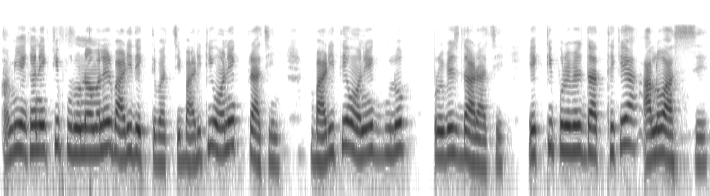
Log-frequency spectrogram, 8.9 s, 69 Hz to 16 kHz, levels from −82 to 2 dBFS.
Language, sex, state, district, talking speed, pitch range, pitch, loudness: Bengali, female, West Bengal, Malda, 150 wpm, 190-250 Hz, 225 Hz, -25 LUFS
